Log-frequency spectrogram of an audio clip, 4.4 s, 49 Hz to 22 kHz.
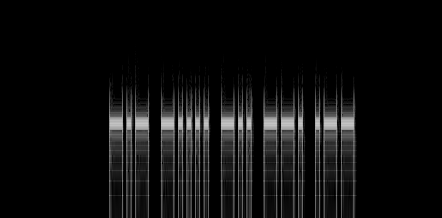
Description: Morse code, heard as a keyed tone, about 28 wpm, 700 Hz. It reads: K6DGW
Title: Call Signs Repeated 3x - 28wpm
